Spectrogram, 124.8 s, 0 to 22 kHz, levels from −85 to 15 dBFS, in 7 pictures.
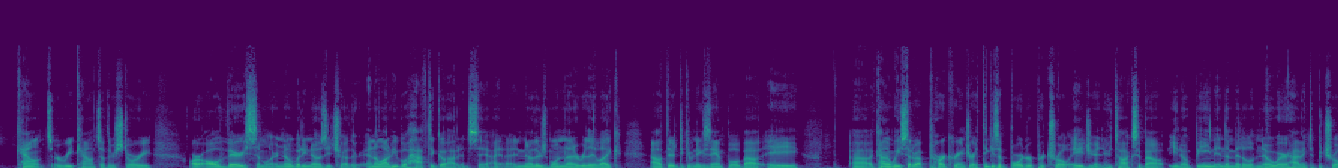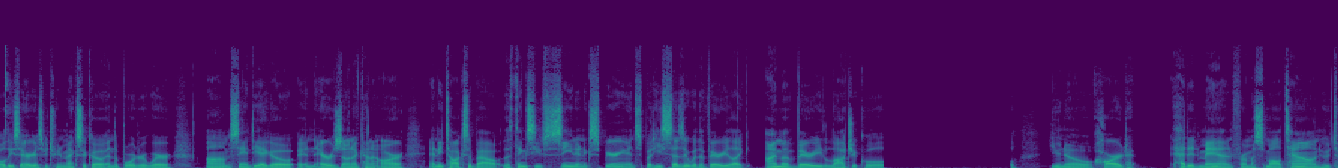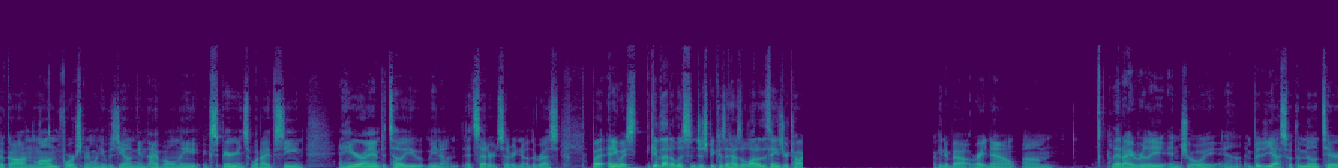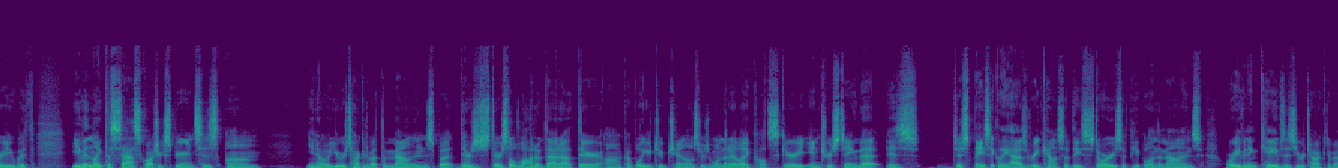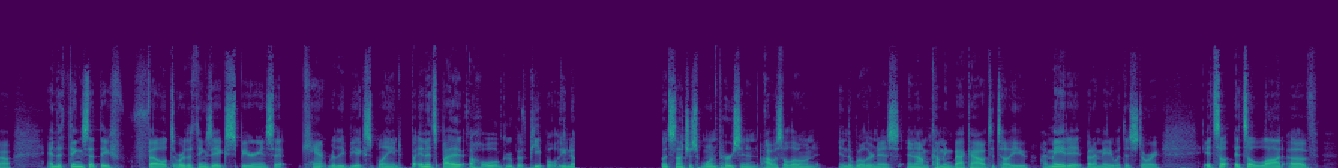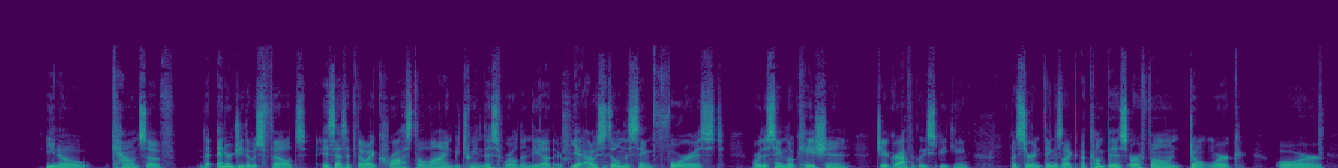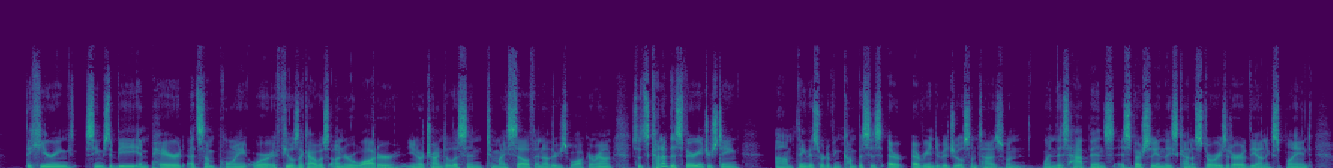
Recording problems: audio cutting out; at 30 s for 1.5 s, at 46 s for 2 s and at 1:19 for 1 s

